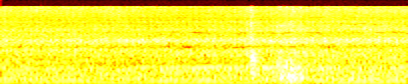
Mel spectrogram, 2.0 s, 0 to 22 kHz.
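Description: Chantland E-12 bag-moving conveyor running, its electric drive and perforated metal belt giving a steady hum, with a brief knock about a second and a quarter in.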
